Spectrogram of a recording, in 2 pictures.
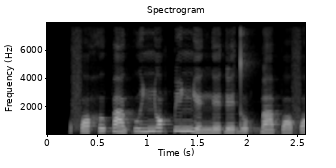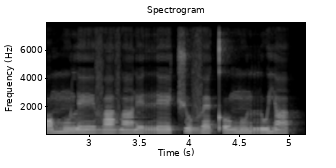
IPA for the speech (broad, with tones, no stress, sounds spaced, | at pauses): f ɔ˨ h ʊ˦ p a˨ kʷ i˦ ɲ ɔ˦ k͡p i˦ ɲ e˨ ŋ e˦˨ ɗ e˦ d o˦ ɡ͡b a˨ p ɔ˨ f ɔ˦ m ũ˦ l eː˨ v a˨ v ã˨ ɾ e˨ r eː˦ t͡ʃ ʊ˦ v ɛ˨ kʼ o˦ ŋ ũ˦ r u˦ j ã˨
